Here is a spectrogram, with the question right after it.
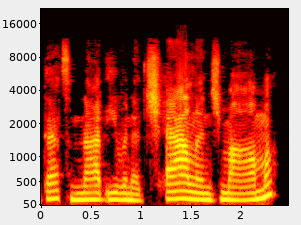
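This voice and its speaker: An actor playing a witty, teasing young jazz lover in a naturalistic audio drama. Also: male voice, medium pitch, little pitch movement, slow, a bit bright. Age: young adult.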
